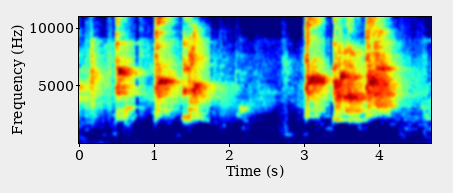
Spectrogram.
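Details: Caged zebra finch colony: a few high nasal chirps in quick groups, a lull with faint calls, then another cluster of bright overlapping notes.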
